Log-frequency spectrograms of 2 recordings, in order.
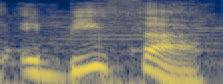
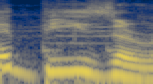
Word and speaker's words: Ibiza: It's Ibiza not Ibiza, Ryan. Ibiza.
